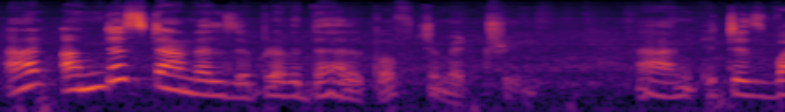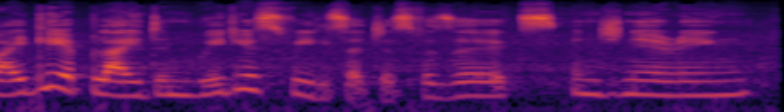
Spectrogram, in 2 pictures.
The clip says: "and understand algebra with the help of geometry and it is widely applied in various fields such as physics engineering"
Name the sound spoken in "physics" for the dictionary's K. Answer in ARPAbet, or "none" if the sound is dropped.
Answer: K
